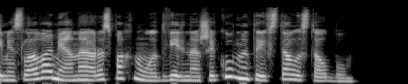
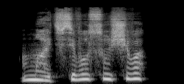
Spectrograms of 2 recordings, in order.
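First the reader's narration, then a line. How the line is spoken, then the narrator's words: Astonished breathless exclamation. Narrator (Russian): изумленно выдохнула Элина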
